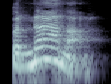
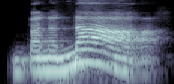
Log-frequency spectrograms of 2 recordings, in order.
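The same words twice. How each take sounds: First: The stress is on the second syllable. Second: The stress is on the third syllable. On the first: The speaker calls it right. "let's make it syllable two" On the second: The speaker calls it wrong. "Syllable three, just for fun"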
